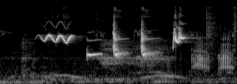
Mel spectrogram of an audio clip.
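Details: Starling training recording with river ambience: a wavering high whistle, then a steady lower whistle and sharp rising chips, ending in two buzzy lower notes over faint water murmur.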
